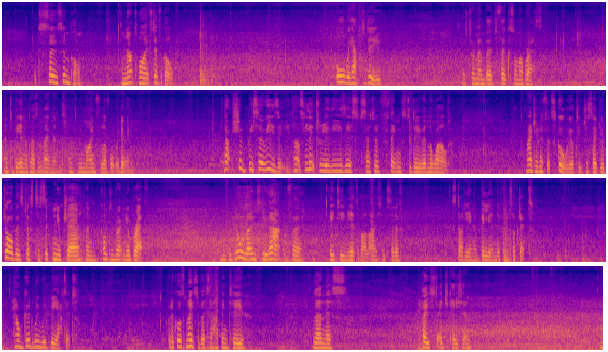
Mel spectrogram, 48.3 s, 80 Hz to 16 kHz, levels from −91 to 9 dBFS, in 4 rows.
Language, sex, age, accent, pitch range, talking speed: English, female, 40-59, British, 150-215 Hz, 145 wpm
